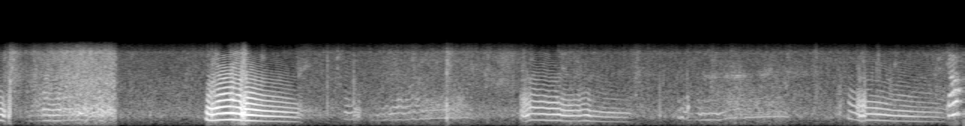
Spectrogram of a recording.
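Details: Snoring black cat in a living room, a regular series of raspy, buzzing breaths roughly every two seconds, some with a sharper rising start, others with a softer hissing exhale, in a quiet room.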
